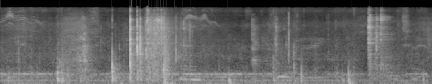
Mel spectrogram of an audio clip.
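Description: Plastic fashion doll and toy car being handled by hand: scattered light clicks and knocks of plastic on plastic, with a short rustle about two seconds in, over a faint steady hum.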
